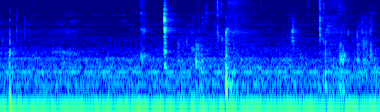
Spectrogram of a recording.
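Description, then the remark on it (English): Someone takes a quiet sip of an egg cocktail, with soft wet mouth clicks and a gulp or two over a low background hum, no talking. “What's in an egg dick cocktail? Before you tell me, I'm taking a sip.”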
